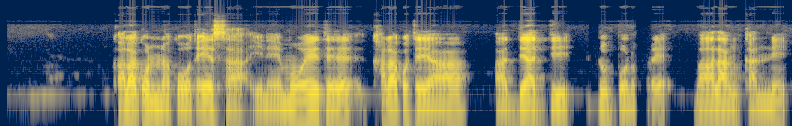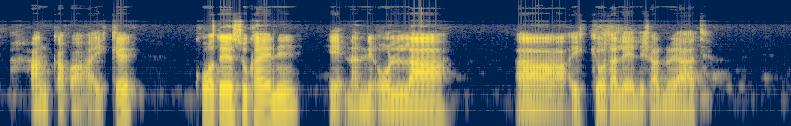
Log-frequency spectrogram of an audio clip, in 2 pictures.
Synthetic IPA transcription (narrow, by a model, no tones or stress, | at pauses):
kʰɐlɐkʼɔnːɐkʼo̞ːt̪ʼe̞ːsːa̰ʔɪ̰neːmɔweːt̪ɛkʰɐlɐkʼɔt̪ɛjaː | ɐd̪ːɪɐd̪ːɪ | lʊbːɔnoːɾɛ | baːlɐŋkːɐnːɪ | hɐŋkʼːɐfaːhɐ̰ɪkːɛ | kʼoːt̪ʼe̞ːsːʊkɐjnɪ | heːnːɐnːɪʔɔlːaː | ɪkːɪjɔt̪ɐle̞ːlːɪʃɐnːɔjaːt̪ɛ̥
